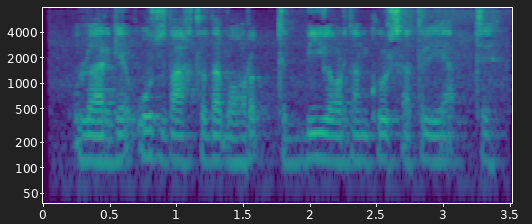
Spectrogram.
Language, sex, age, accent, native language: Uzbek, male, 25-34, Samarqand, Uzbek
